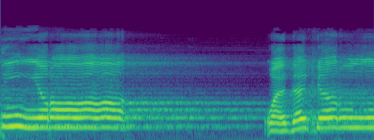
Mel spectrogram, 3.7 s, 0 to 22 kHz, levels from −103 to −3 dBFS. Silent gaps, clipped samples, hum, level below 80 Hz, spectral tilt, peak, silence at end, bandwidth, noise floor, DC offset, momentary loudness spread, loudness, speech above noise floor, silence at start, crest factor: none; under 0.1%; none; -64 dBFS; -5.5 dB/octave; -6 dBFS; 0 s; 9.2 kHz; -42 dBFS; under 0.1%; 19 LU; -19 LUFS; 24 dB; 0 s; 14 dB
